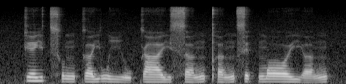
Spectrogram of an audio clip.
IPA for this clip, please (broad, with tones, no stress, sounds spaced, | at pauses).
k e˥ j t͡sʰ ʊ˨ ŋ k ɐ˨˧ j w iː˨˩ w k aː˨ j s ɐ˨˥ ŋ pʰ ɐ˨˥ ŋ s ɪ˧ k̚ m ɔː˧ j ɐ˨˥ ŋ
